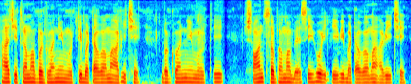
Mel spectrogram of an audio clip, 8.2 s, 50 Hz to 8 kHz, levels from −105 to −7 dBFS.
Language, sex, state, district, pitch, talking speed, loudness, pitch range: Gujarati, male, Gujarat, Valsad, 130 Hz, 125 wpm, -20 LUFS, 125-135 Hz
